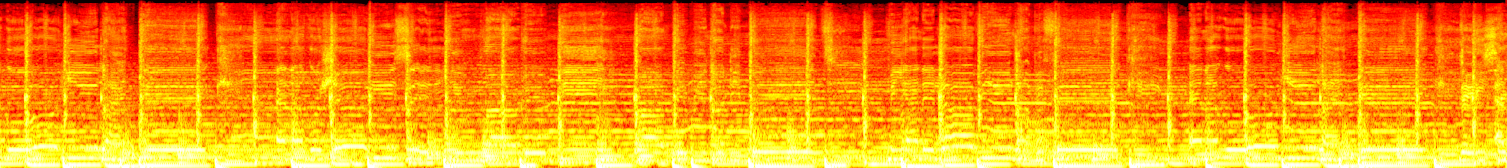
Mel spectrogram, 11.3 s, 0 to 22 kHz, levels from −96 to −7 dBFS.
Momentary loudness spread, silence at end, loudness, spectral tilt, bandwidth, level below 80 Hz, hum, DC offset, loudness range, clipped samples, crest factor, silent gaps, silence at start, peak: 3 LU; 0 s; -10 LUFS; -5.5 dB/octave; over 20 kHz; -14 dBFS; none; under 0.1%; 1 LU; 0.7%; 8 dB; none; 0 s; 0 dBFS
